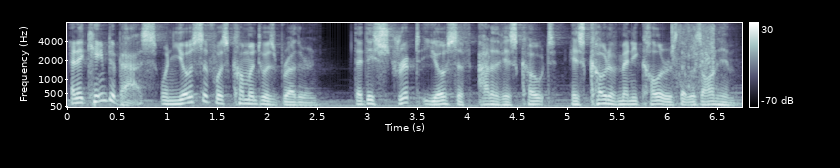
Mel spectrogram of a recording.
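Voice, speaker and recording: A man narrating scripture as a scripted reading, in a measured, solemn storytelling manner. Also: medium pitch, lively intonation, fairly bright tone, faint music behind.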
